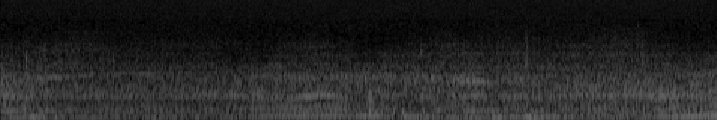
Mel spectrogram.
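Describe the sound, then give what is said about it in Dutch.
A car driven by a woman pulls away and accelerates fast, its engine rising in a steady low rumble with harmonic whine sweeping upward, sustained and fairly loud throughout with no voices. “Jongen, rijdt dat mensen altijd hard?”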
